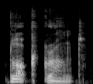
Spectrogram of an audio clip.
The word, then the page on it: block grant: British English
